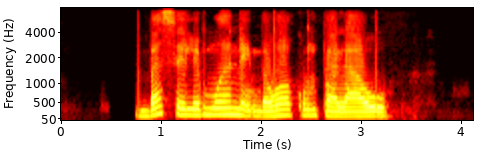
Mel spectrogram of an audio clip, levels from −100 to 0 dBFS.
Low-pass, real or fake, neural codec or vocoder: 7.2 kHz; fake; codec, 24 kHz, 0.9 kbps, WavTokenizer, small release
